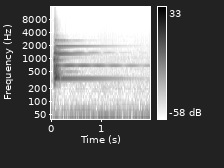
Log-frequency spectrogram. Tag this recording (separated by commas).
Musical instrument, Music, Percussion, Gong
